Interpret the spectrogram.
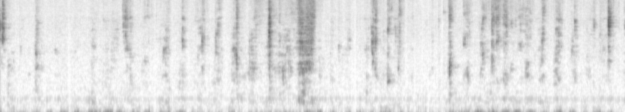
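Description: Two people chewing mouthfuls of mini hamburgers made on soft dinner rolls with ham, tomato and lettuce. It is close and quiet, with irregular small mouth clicks.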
